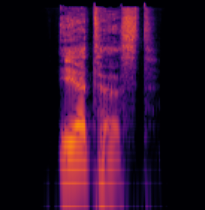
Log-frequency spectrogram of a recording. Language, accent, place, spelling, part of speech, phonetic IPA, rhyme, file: German, Germany, Berlin, ehrtest, verb, [ˈeːɐ̯təst], -eːɐ̯təst, De-ehrtest.ogg
- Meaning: inflection of ehren: 1. second-person singular preterite 2. second-person singular subjunctive II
